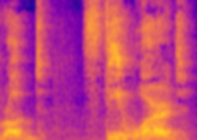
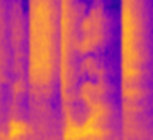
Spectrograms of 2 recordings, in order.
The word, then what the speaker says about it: Rod Stewart: popular British singer well many people call him rod Steve word or whatever but his name is Rod Stewart Stewart okay Rob Stewart as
